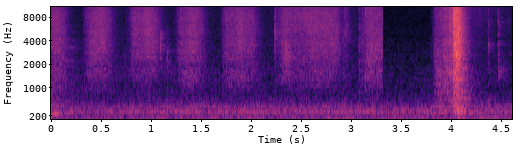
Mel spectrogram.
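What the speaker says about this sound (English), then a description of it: "And then I take my wax strip, put it on there." A wax strip is pressed and rubbed onto skin with repeated soft, scratchy strokes, close and steady, then ripped off in one sharp, bright tearing burst near the end.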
